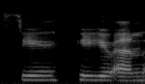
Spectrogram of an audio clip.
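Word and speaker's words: CPUN: be should the measure passed how will we pronounce c p u n it'll be c pun um so anyway that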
